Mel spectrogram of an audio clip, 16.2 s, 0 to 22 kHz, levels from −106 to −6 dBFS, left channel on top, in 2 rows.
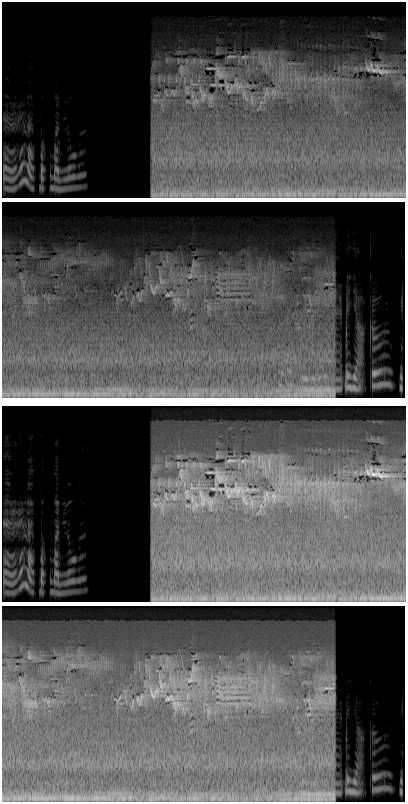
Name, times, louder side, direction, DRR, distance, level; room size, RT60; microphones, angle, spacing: voice 1, 0.0-1.7 11.3-12.8, right 3 dB, 80° right, 4.2 m, -64 dB
sound 1, 3.0-14.8, right 15 dB, 65° right, 0.4 m, -31 dB
voice 2, 13.6-16.1, left 2 dB, 60° left, 1.0 m, -54 dB
head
